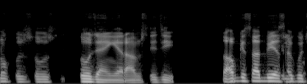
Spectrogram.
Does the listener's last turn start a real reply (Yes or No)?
Yes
